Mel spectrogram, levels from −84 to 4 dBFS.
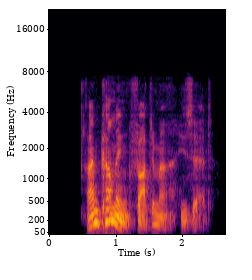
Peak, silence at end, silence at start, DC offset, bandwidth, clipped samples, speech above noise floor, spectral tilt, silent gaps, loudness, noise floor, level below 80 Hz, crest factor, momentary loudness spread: -4 dBFS; 0.25 s; 0.55 s; under 0.1%; 7.6 kHz; under 0.1%; 31 dB; -7 dB/octave; none; -20 LUFS; -50 dBFS; -58 dBFS; 18 dB; 15 LU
